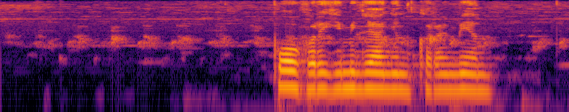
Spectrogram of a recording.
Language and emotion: Russian, neutral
